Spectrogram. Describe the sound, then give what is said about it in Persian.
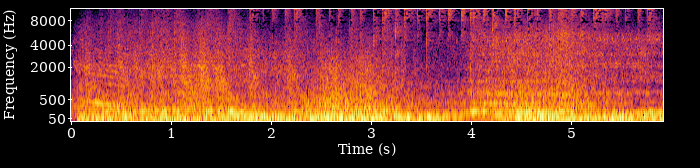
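A sports car engine with an 8-speed automatic gearbox roars steadily and loudly, its exhaust growling with dense low-end rumble and rising revs, and no voices. “گرچه به نظر بعضی‌ها صدای بلند و تهاجمی نوت اگزوز کمی غلط انداز بود.”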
